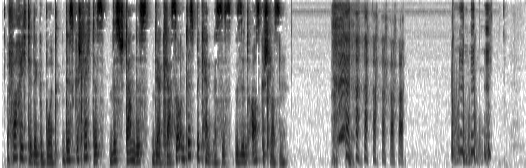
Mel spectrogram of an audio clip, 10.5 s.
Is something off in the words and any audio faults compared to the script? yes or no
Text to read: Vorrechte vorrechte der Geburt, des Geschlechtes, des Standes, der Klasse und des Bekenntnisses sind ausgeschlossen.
yes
